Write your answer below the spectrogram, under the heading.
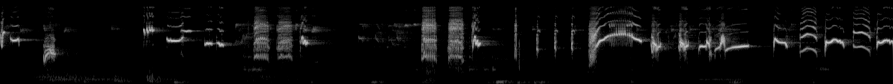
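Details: Oriental magpie-robin song to provoke rival magpie-robins: varied whistles, rasping bursts and clicks, then a loud arched note, rapid whistled phrases and a closing series of repeated arched whistles.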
